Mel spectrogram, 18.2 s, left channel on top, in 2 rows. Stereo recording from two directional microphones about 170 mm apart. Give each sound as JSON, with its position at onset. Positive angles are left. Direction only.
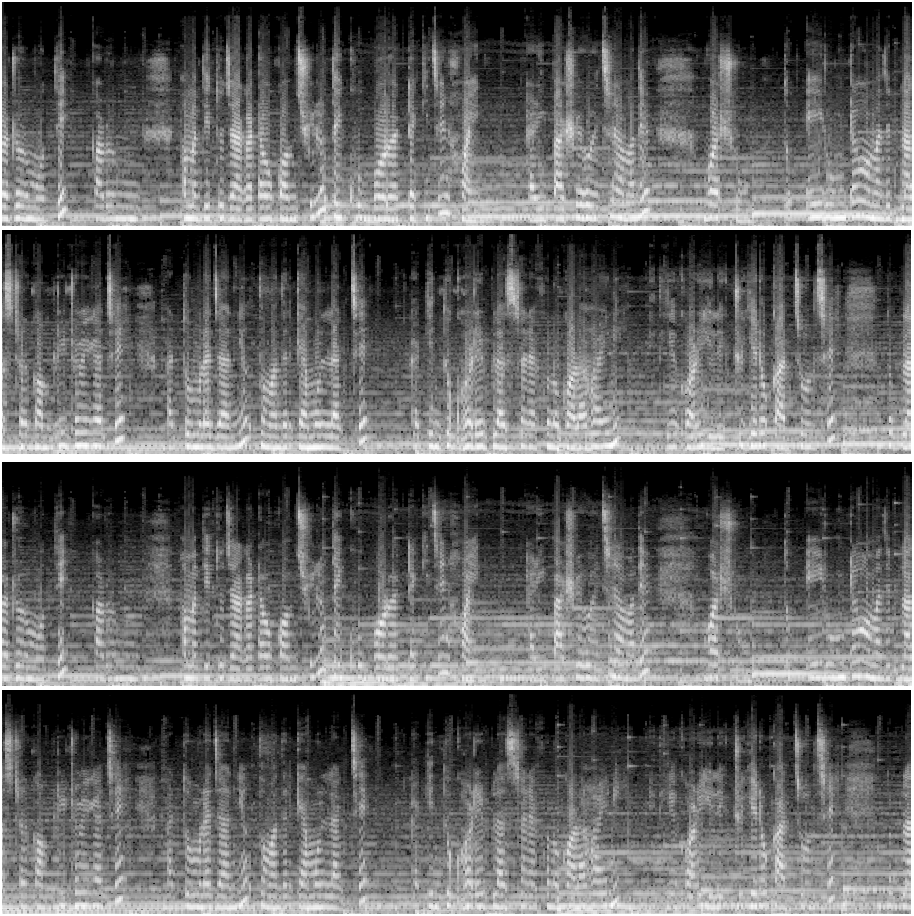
{"t": 0.0, "sound": "speech", "side_deg": 15}
{"t": 7.8, "sound": "speech", "side_deg": 15}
